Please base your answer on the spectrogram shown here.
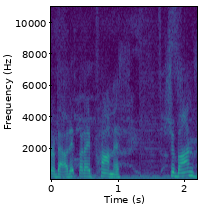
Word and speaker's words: Siobhan: Looks like a subhan pronounced.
